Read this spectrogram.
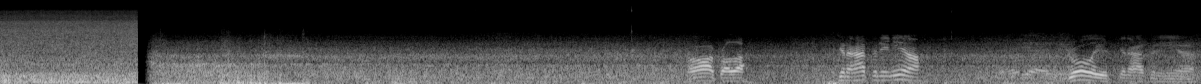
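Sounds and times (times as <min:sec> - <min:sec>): wind on the microphone: 0:00.0 - 0:06.9.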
